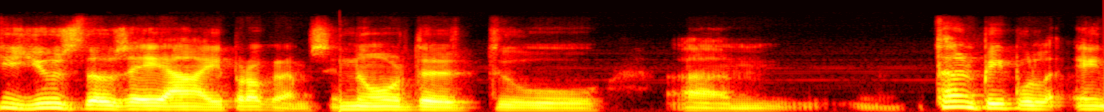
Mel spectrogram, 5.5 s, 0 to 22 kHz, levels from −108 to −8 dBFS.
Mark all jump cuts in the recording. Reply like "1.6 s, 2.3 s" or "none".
1.6 s

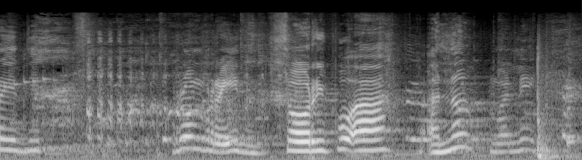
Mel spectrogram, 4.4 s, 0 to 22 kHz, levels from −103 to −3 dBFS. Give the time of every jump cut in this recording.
none

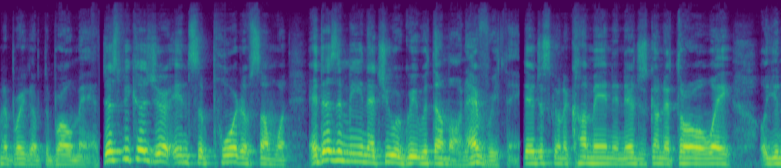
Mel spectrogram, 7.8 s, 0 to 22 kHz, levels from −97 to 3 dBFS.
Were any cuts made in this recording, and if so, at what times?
1.0 s, 5.2 s

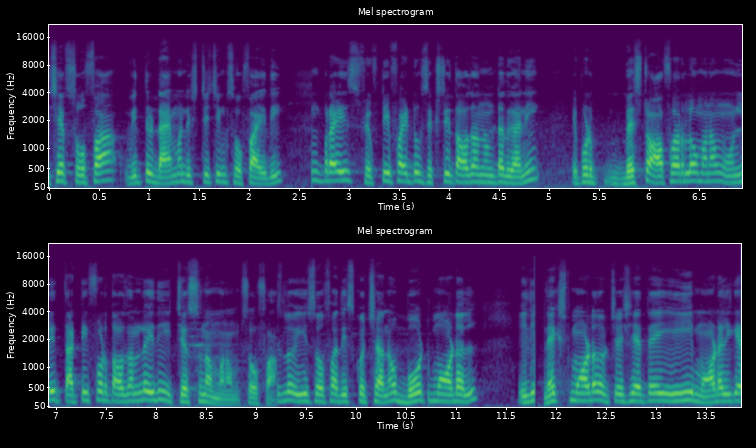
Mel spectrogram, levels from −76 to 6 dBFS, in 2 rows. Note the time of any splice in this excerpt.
2.7 s, 9.3 s, 11.8 s

